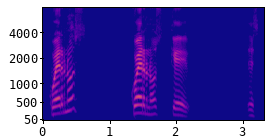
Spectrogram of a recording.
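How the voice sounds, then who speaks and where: A man in his thirties with a high voice gives a playful, animated youth sermon, telling a story and slipping English words in. The sound is close and dry, with no room echo. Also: extremely slow. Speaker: youth pastor.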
